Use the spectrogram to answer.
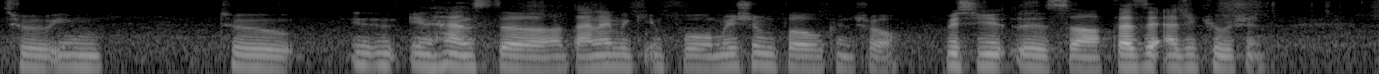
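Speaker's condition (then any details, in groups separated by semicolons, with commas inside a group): No condition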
